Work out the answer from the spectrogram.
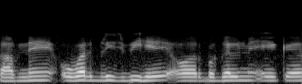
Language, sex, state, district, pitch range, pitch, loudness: Chhattisgarhi, male, Chhattisgarh, Rajnandgaon, 175-185 Hz, 180 Hz, -18 LUFS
